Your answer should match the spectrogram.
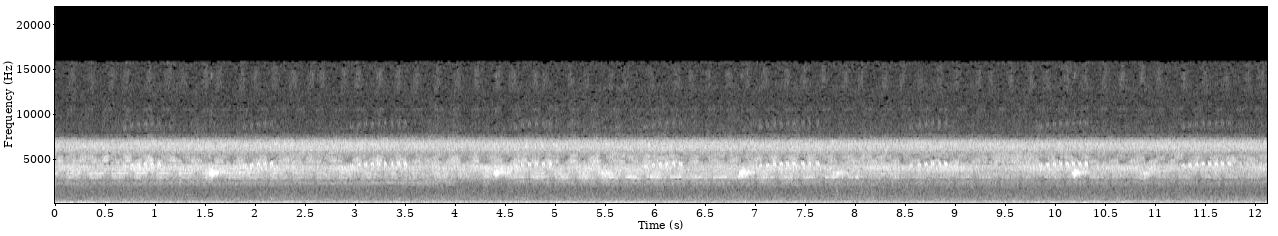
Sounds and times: Crickets 0.0 - 12.1

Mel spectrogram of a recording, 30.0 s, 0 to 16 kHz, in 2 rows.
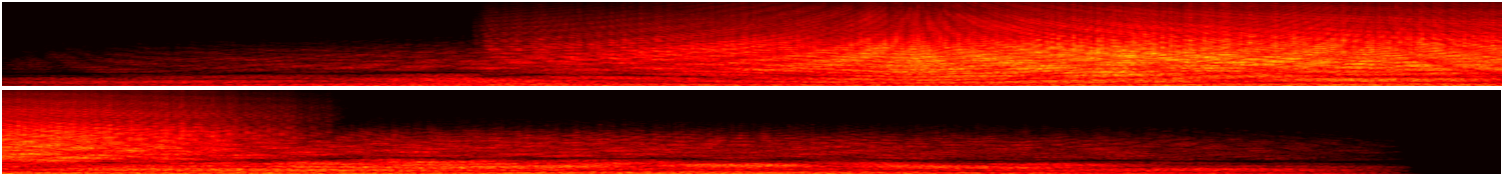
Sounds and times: rocket sound 4.8 - 18.3

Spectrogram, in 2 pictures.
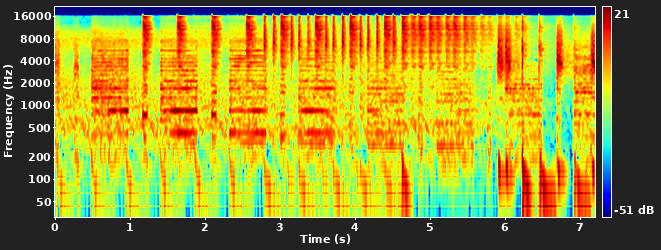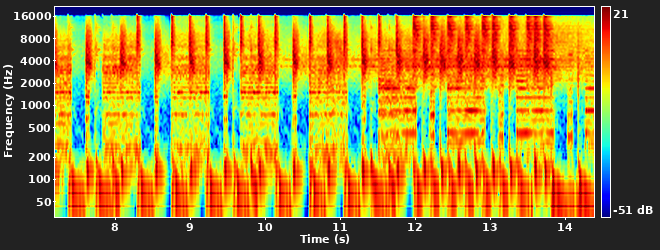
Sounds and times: synth 0.0 - 8.3
Gated beat highly filtered 0.0 - 14.3

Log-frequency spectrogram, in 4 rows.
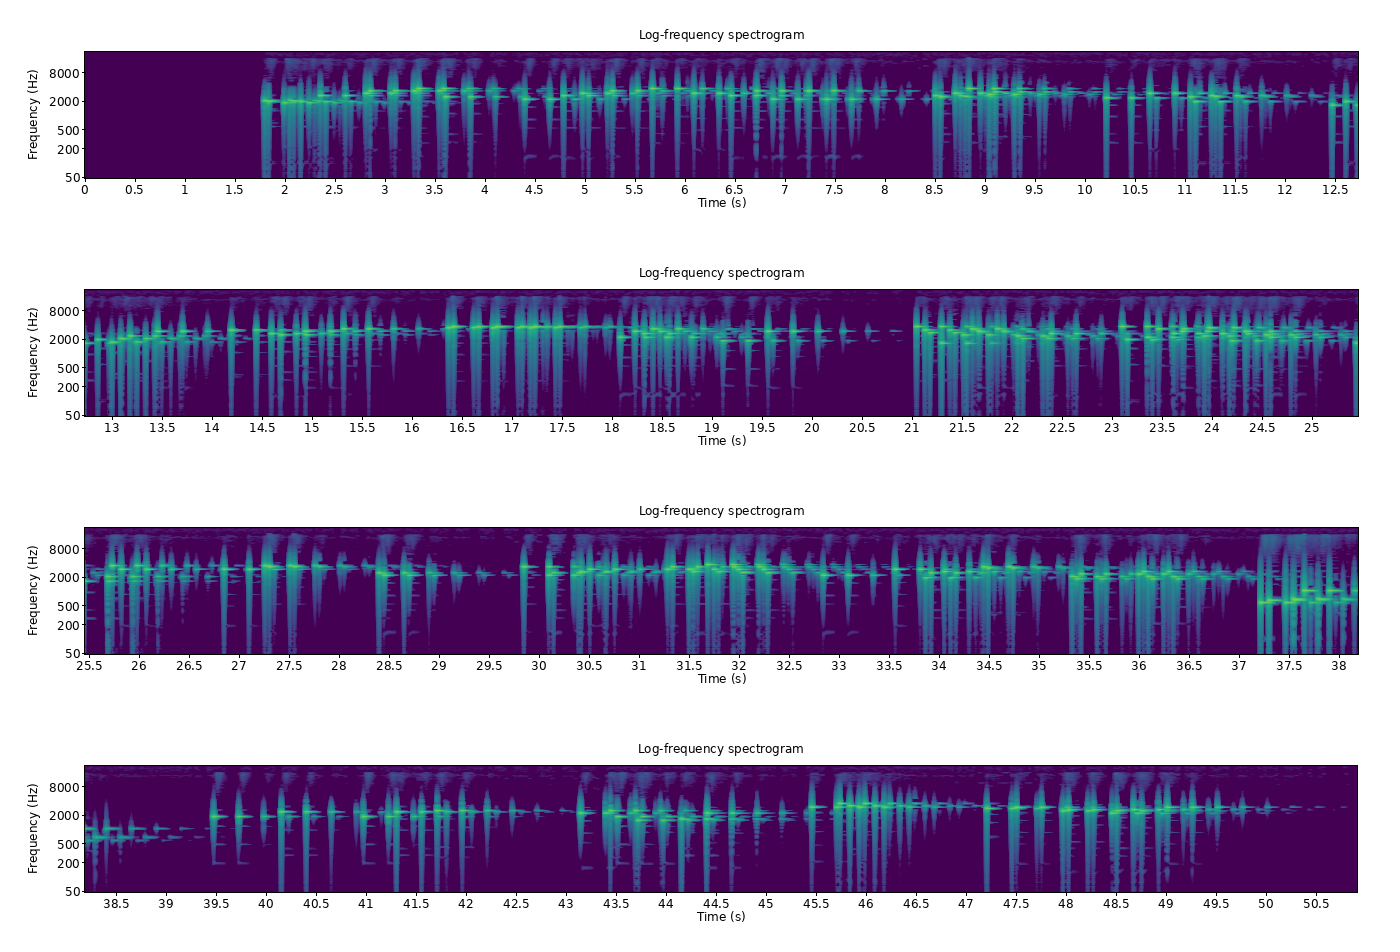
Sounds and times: synth 37.2 - 38.7

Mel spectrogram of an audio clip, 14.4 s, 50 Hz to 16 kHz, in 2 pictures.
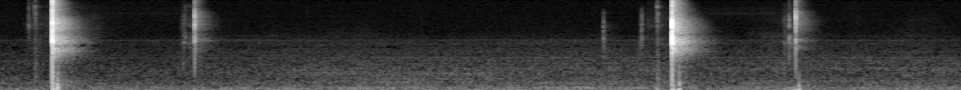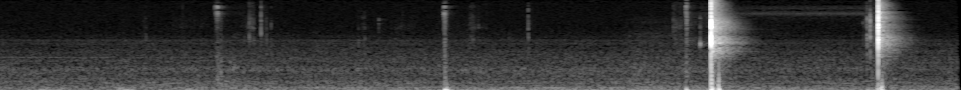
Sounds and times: Clicks of the cigarette lighter 13.7 - 14.0

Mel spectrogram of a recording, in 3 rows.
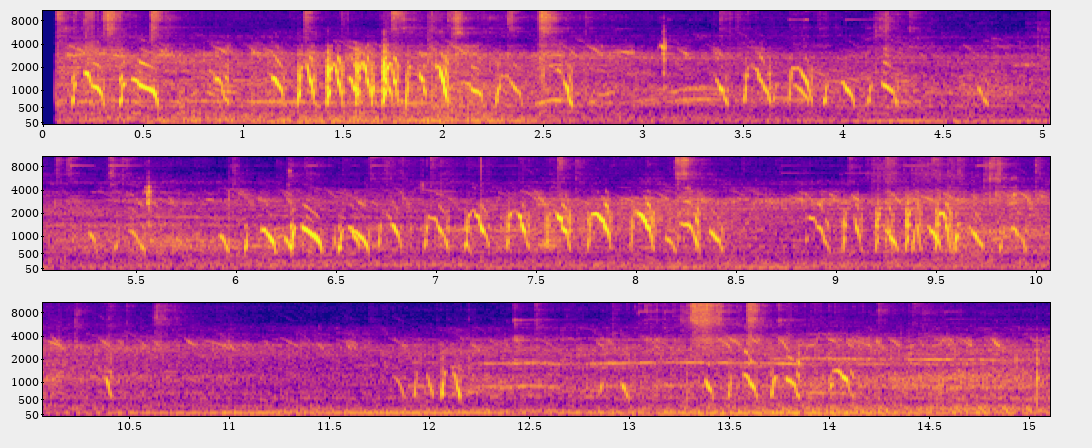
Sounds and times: Two Turkeys Yelping, Close Perspective 0.1 - 15.1

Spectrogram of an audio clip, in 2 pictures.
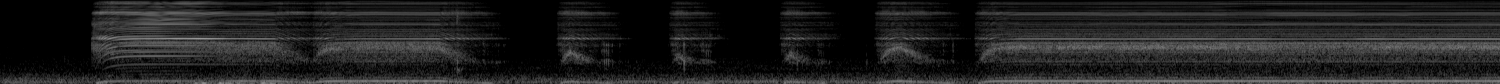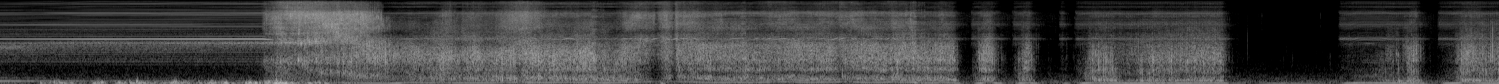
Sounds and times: Milk frother run 2.1 - 6.2
Milk frother run 6.8 - 7.2
Milk frother run 7.8 - 29.9
froths milk 17.5 - 29.9

